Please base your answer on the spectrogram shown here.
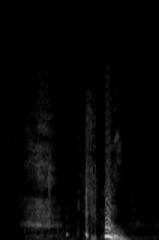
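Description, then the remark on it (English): A single loud sneeze: a breathy intake builds up, then a sharp explosive burst that tapers off quickly, with no talking around it. “Bless you.”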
